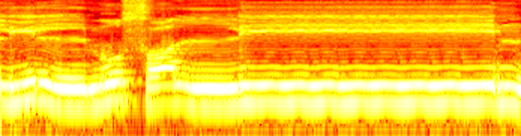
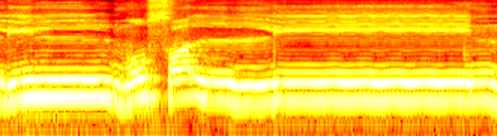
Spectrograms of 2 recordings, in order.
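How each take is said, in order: The two takes are said the same way.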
